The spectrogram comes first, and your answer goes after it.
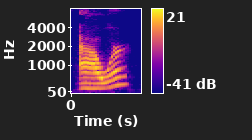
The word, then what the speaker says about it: hour: There are also some words that have a silent H in English, such as hour, honor, honest, herb, air.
